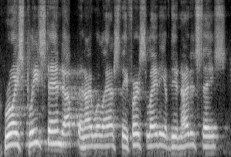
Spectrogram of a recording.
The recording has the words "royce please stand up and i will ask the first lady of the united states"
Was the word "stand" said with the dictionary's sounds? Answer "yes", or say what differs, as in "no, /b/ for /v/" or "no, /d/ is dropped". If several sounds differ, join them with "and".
yes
